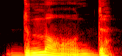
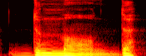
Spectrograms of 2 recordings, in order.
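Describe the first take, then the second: Both takes have the same delivery.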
